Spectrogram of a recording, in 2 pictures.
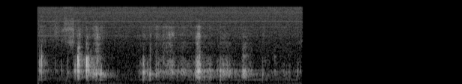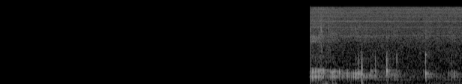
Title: Apple and onion~ onion- stomach growling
